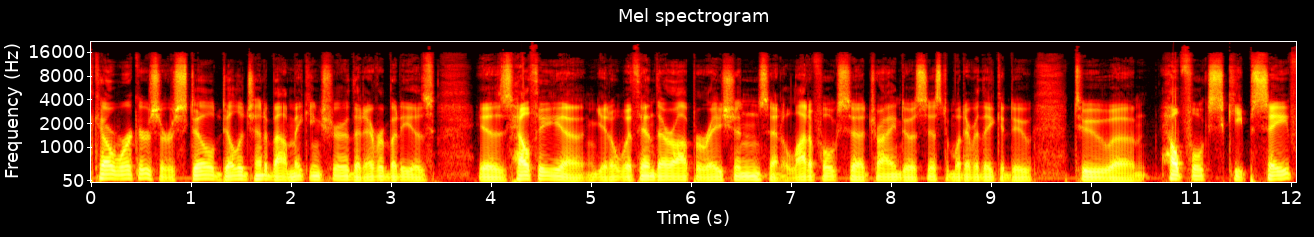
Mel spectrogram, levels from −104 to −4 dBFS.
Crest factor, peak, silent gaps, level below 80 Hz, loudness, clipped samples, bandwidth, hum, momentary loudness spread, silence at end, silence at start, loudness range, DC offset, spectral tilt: 20 dB; 0 dBFS; none; -34 dBFS; -20 LUFS; under 0.1%; 16 kHz; none; 8 LU; 0 s; 0.05 s; 3 LU; under 0.1%; -5.5 dB/octave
